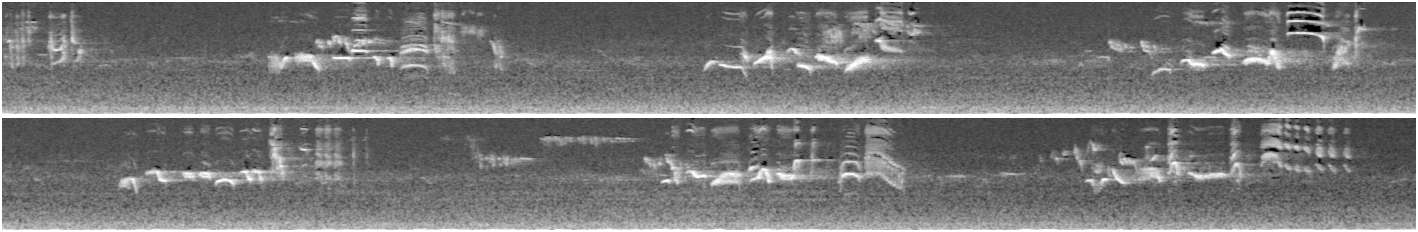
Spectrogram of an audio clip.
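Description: A songbird singing short, rapid, warbled phrases, about seven of them, each a second or two long and a few seconds apart, over a faint steady low background rumble.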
